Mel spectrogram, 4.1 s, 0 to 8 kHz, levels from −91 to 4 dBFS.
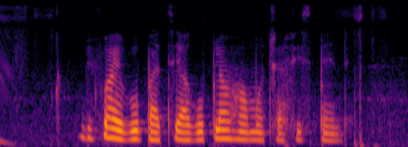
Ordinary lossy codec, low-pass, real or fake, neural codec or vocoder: none; 7.2 kHz; real; none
